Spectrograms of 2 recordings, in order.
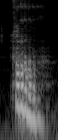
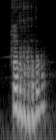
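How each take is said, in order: First: It is said with lips pushed forward. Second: It is said with lips pushed forward.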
